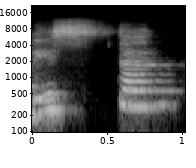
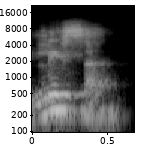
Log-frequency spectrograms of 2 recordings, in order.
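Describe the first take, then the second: First: The T sound is pronounced in the middle. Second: The T sound is left out entirely. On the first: The speaker calls it wrong. "Dá uma vontade de falar, né?" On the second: The speaker calls it right. "Tira esse T"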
